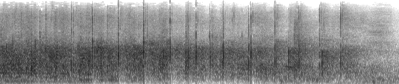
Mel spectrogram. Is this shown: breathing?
no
